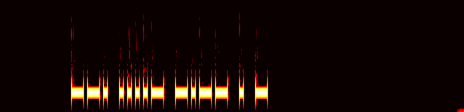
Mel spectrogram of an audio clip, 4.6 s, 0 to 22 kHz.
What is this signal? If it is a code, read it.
Morse code, heard as a keyed tone, about 30 wpm, 700 Hz. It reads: G4YET
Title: DXCC-100 Call Signs - 5 Characters - 30wpm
